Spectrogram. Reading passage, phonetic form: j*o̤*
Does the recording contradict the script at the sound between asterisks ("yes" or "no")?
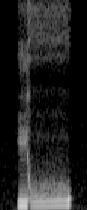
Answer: no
